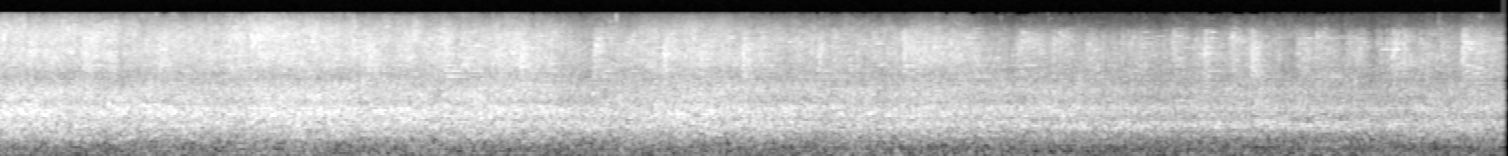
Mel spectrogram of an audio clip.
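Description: A huge crowd of soldiers clashes in a roaring, dense din of battle.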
